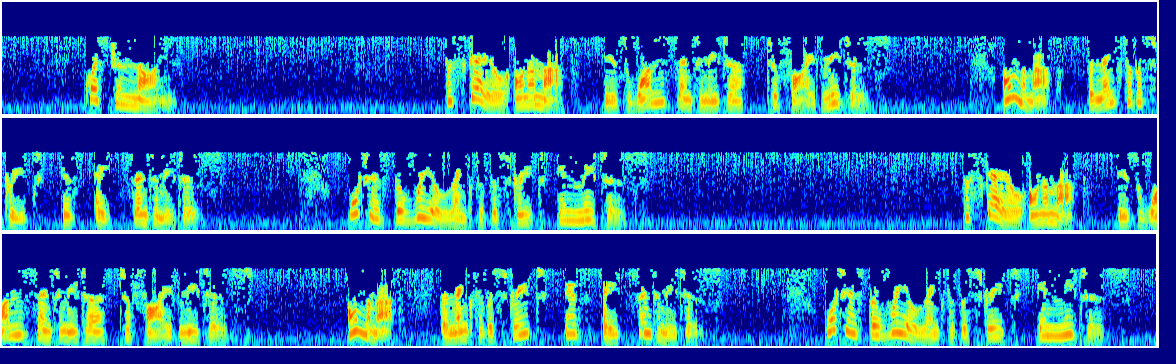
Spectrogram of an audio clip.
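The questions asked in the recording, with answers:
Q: What is the real length of the street in meters?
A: 40 meters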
